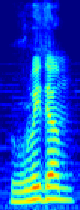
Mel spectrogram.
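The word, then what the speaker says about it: rhythm: And which, इसी तरह एच से पहले आर आ जाए, रिदम, राइनोसरस, और एच से पहले अगर जी आ जाए तो भी एच साइलेंट होगा, घोस्ट एंड गैस्टली।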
